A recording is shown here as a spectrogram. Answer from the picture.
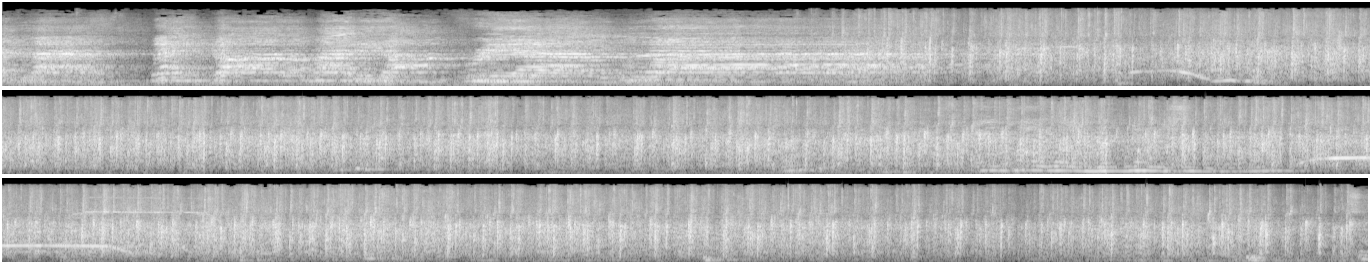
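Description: An a cappella vocal group singing in close harmony, ending about seven seconds in. An audience then applauds steadily for the rest of the time, with a few cheers rising over the clapping.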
